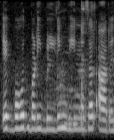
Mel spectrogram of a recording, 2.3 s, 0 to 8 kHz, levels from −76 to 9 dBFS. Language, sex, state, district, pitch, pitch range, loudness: Hindi, female, Haryana, Jhajjar, 250 Hz, 235-255 Hz, -16 LUFS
